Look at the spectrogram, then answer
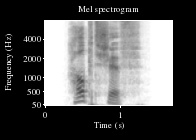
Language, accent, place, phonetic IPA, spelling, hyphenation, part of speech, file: German, Germany, Berlin, [ˈhaʊ̯ptˌʃɪf], Hauptschiff, Haupt‧schiff, noun, De-Hauptschiff.ogg
- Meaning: central aisle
